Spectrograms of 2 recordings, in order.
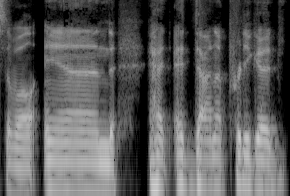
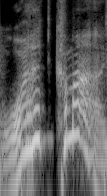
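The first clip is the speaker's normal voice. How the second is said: high, disbelieving objection; retold incredulous protest; 13 semitones higher, slower than usual. Jogger objecting to the guy's warning, incredulous.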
